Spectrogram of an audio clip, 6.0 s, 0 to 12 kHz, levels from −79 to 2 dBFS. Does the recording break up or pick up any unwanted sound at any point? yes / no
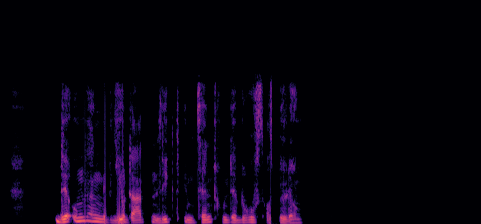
no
